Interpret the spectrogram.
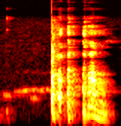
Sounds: Cough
